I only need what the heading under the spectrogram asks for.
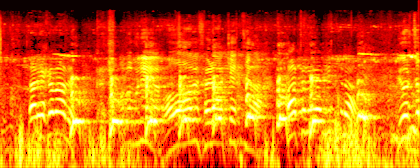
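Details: Aggressive giant Kangal dogs bark at each other. Arched, tonal barks repeat roughly every half second with strong harmonics, partly overlapping as though from more than one dog, over Turkish conversation.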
